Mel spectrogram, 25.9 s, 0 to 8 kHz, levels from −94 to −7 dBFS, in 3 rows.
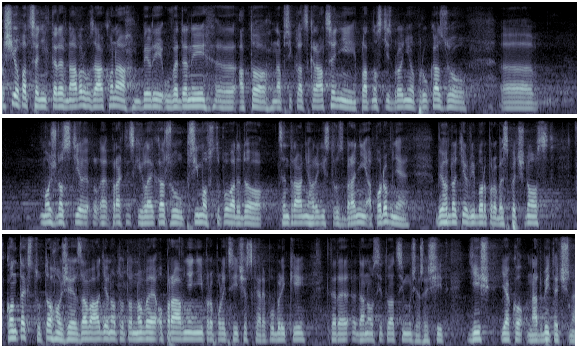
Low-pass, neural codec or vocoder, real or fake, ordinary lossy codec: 7.2 kHz; none; real; AAC, 48 kbps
